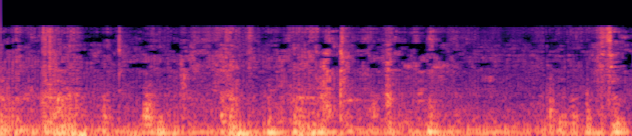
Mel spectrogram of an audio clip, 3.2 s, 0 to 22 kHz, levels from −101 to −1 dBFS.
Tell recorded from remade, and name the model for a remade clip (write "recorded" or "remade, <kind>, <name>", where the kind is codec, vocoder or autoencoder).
remade, vocoder, Vocos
